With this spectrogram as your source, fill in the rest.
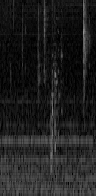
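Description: A craft's engine rumbles steadily.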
